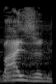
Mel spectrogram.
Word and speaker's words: Bison: I said, I thought it was an S. They said it is, but it's pronounced bison.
